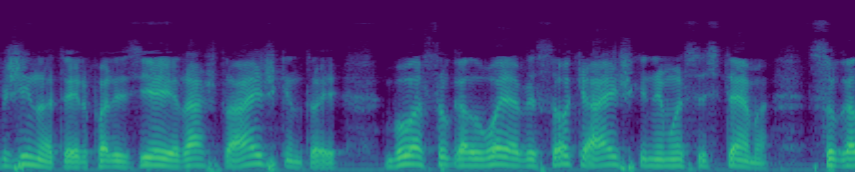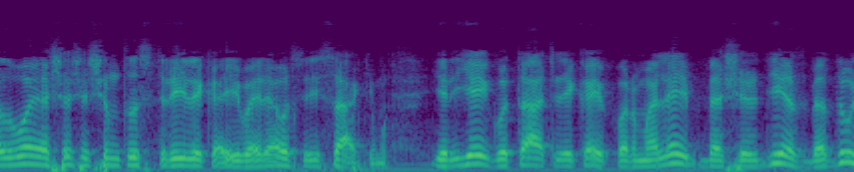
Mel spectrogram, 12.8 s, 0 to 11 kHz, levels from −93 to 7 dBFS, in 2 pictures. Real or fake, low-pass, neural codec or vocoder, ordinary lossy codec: real; 7.2 kHz; none; MP3, 32 kbps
